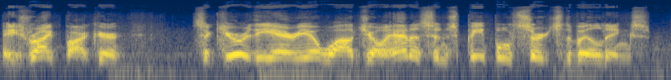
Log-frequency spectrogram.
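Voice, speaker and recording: An actor playing a stern, decisive army officer giving clipped, authoritative orders in a video game. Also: male voice, fairly high pitch, brisk, vocal fry, bright, forceful tone, a little hiss or hum, low-quality recording. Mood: brisk, commanding. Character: stern commanding male army officer, decisive battlefield leader. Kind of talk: video game radio-briefing acting.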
